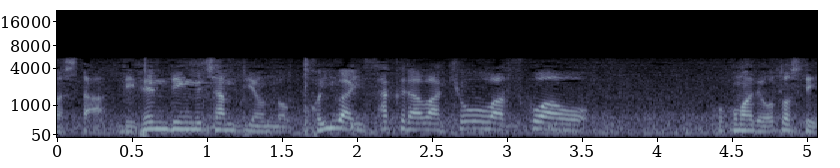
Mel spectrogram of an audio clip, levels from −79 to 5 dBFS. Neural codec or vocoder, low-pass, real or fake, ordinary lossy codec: autoencoder, 48 kHz, 128 numbers a frame, DAC-VAE, trained on Japanese speech; 5.4 kHz; fake; MP3, 24 kbps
